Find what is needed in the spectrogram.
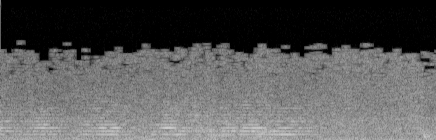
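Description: Street traffic: a vehicle engine's steady low rumble close by, with a steady high-pitched tone over it that fades near the end.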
